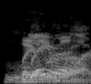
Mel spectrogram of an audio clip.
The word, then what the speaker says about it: Lyra: Lyra. Lyra is me. Lay, as in you are Lyra. laying down on a mattress.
